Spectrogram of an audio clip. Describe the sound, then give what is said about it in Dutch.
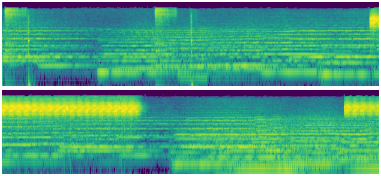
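A shrill, buzzing tree cricket trill comes in two bursts, a long one midway and a shorter one at the end, over sustained, harmonic musical tones. No one speaks. “Goedemiddag, schreeuwde een boomkrekel die zich aan een tak vasthield.”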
